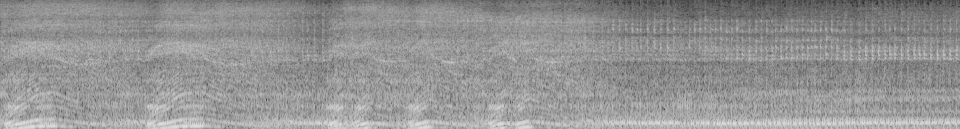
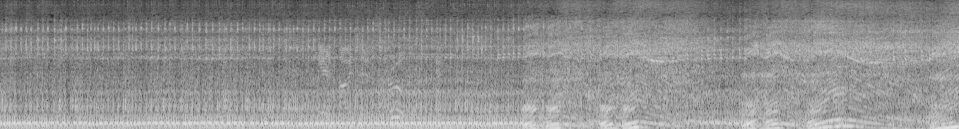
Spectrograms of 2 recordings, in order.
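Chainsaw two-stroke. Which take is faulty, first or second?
first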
